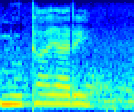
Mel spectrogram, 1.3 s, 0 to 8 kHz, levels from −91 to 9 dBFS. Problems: background sounds at intervals, background conversations at intervals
